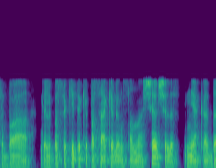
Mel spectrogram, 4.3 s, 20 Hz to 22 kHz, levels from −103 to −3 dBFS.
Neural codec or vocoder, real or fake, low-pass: codec, 16 kHz in and 24 kHz out, 2.2 kbps, FireRedTTS-2 codec; fake; 3.6 kHz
